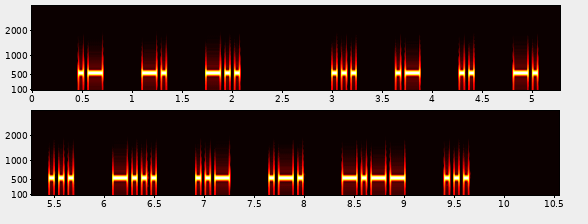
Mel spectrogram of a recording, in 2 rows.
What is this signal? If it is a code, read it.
Morse code, heard as a keyed tone, about 25 wpm, spaced as for 15 wpm, 550 Hz. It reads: AND SAINSBURYS
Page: news-headlines-in-morse-code-at-15-wpm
